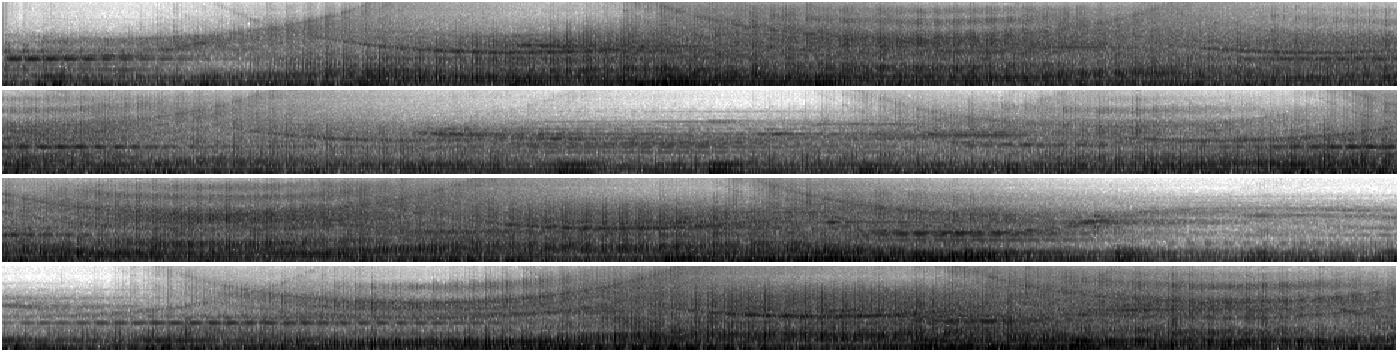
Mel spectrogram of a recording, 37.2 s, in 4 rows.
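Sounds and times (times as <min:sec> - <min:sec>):
ambience: 0:00.0 - 0:37.1.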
